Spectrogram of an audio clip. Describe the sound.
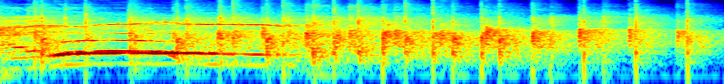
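A short round of applause welcoming a guest onto a show: a few people clap in a quick, uneven patter of sharp claps, with voices calling out over the start before the clapping carries on by itself.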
